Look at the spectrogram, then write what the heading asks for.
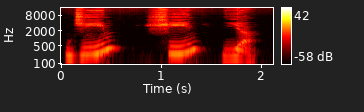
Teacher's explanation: Raising the tongue against the hard palate produces Jim. In short, Jim, Sheen, Ya are pronounced from middle part of the tongue when it touches to the middle part of the palate. This group of 3 letters, Jim, Sheen, Ya, are known as Shajariyyah letters as they emanate from a place in the tongue known as Shajar Al Lisaan.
